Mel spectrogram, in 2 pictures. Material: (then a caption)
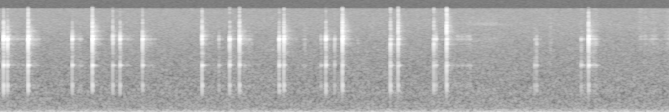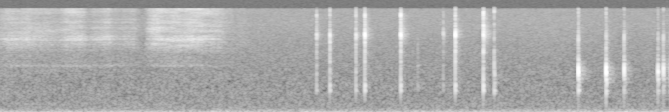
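Acrylic. Fingernails tap and scratch on a small, hollow, rectangular clear acrylic eyelash case holding rows of lash strips. Quick, sharp, bright clicks come in bursts over a low, steady background rumble. A soft, hissy scratching passage sits in the middle.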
